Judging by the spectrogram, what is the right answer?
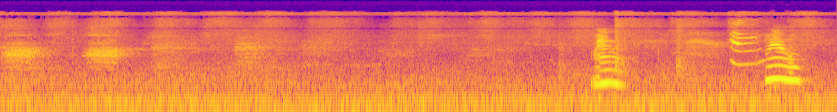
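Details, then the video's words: Cat meowing near the end: after a steady background hum, three arching, tonal meows rise and fall, the clearest around seven and a half seconds and two more close together near ten seconds; music is heard nearby. "বিড়াল আমার খুব পছন্দের একটা প্রাণী দেখুন ওরা কি করে"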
